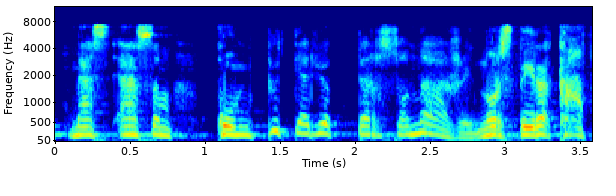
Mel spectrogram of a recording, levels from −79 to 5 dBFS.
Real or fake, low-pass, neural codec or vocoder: real; 7.2 kHz; none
